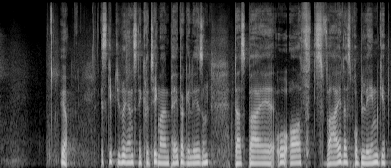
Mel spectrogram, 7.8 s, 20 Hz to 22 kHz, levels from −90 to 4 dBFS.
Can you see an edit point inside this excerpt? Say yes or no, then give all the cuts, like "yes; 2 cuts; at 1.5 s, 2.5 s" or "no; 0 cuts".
yes; 4 cuts; at 1.9 s, 3.2 s, 4.9 s, 5.5 s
